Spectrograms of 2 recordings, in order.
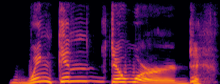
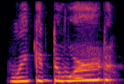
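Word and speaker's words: Wynkyn de Worde: But it was published by, I kid you not, a man named Wynkin de Worde. Wynkin de Worde? Spelled with Y's.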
